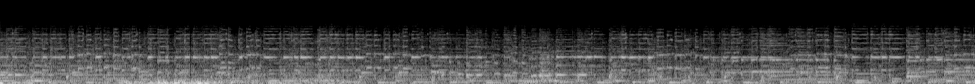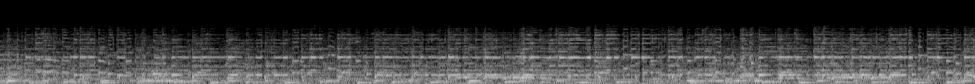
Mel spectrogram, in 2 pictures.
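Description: Live bluegrass tune on five-string banjo, flat-top guitar and mandolin, with a steady rhythm and a low bump about two seconds in.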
